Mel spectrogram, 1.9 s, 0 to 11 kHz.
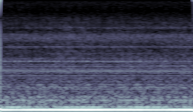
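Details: Range Rover L322 3.6 TDV8 air suspension, codes CA120-64 and C1130-7A, after Hitachi compressor repair: steady even low hum without surging or knocking while raising the vehicle; normal compressor run, possible slow air-bag leak unconfirmed.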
